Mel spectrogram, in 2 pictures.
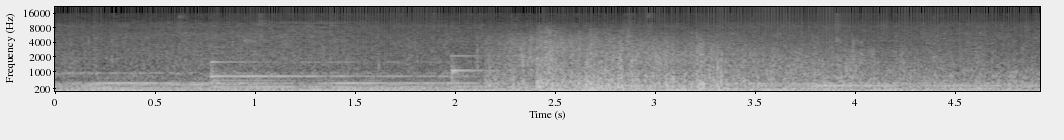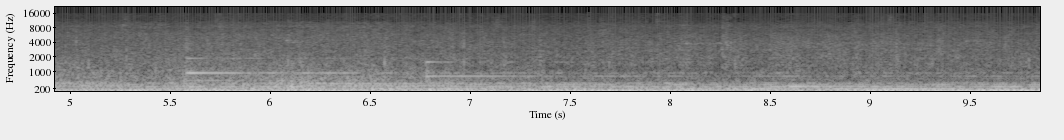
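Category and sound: nature, rain falling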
